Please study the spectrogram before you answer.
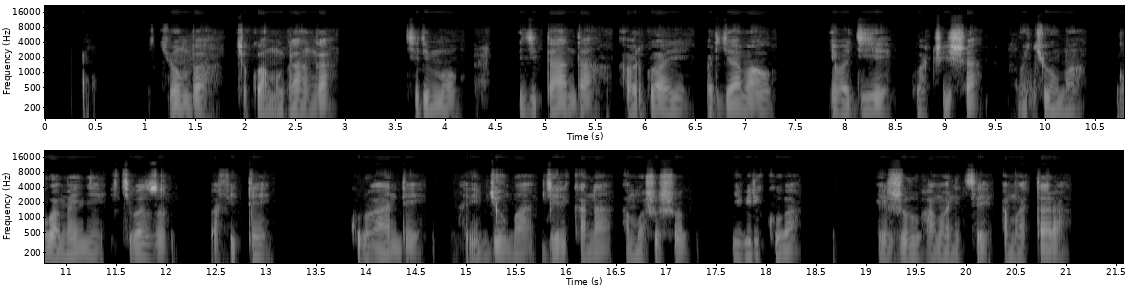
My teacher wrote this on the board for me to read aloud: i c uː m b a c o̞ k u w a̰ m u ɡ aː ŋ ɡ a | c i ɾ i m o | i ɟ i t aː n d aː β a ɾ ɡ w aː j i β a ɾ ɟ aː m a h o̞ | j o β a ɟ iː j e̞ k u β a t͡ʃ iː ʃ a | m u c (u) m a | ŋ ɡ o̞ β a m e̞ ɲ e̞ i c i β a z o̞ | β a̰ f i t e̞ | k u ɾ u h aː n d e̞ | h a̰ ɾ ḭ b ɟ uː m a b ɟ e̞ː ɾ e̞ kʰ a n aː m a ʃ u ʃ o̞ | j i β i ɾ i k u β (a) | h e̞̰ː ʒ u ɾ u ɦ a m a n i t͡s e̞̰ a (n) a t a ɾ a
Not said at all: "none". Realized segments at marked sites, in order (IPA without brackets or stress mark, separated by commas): uː, a, m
